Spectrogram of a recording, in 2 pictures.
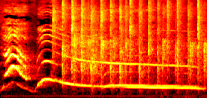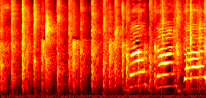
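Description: A woman clapping her hands fast and steadily from about a second in, over her own excited wordless vocalising. It starts with swooping cries, then a long held note that slowly falls in pitch, and short rising squeals near the end.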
